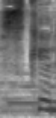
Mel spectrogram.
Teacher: Its pronunciation is accompanied by an explosive puff of air. With a palm held in front of the mouth, skill is demonstrably pronounced unaspirated.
